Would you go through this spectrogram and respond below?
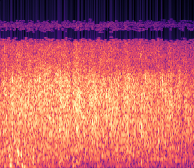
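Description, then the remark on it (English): A church audience claps together for God in praise, a steady, dense wash of applause that holds at a fairly even loudness for the whole stretch, with no voices standing out above it. “Well, yeah, you can clap for Him too.”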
